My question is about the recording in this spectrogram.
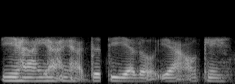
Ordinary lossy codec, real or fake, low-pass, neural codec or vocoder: none; fake; 3.6 kHz; autoencoder, 48 kHz, 128 numbers a frame, DAC-VAE, trained on Japanese speech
